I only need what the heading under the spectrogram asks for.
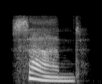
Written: sand

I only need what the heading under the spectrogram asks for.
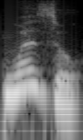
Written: bird

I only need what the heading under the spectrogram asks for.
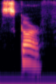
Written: scarf

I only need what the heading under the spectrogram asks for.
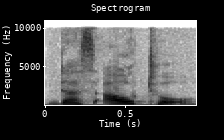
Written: car

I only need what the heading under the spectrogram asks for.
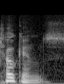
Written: tokens

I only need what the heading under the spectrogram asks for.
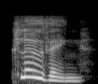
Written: clothing

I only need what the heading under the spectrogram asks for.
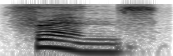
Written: friends

